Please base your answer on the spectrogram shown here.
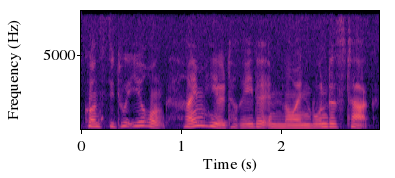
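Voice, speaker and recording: A woman's voice: medium pitch, moderate pace, soft background music. A woman reading scripted radio news in a factual, neutral manner. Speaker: radio newsreader. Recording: dull, band-limited medium-wave radio.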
